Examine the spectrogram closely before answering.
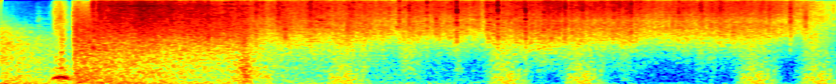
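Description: A fiery blast sound effect: a loud burst of rushing, crackling noise that fades over about three seconds, followed by a few softer swells near the end.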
